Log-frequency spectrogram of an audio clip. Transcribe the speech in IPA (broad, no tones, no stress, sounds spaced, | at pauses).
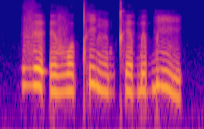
z ɪ ʔ ɪ v o tʰ i ŋ o kʰ e ɓ ɪ ɓ i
